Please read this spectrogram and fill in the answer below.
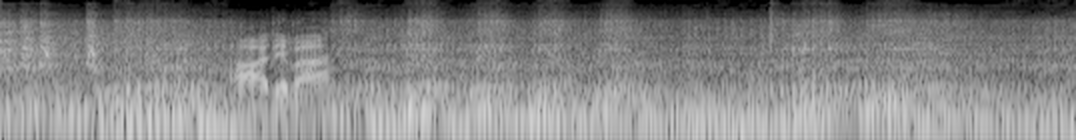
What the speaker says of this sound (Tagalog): Mabubuhay na yung ating motor.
